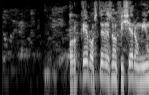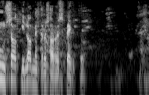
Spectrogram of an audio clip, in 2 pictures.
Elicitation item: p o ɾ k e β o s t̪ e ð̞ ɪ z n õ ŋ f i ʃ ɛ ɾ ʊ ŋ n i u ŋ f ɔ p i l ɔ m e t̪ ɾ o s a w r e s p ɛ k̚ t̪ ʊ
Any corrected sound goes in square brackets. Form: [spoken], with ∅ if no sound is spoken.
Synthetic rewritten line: p o ɾ k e β o s t̪ e ð̞ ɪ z n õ ŋ f i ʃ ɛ ɾ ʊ ŋ n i u ŋ [s] ɔ [k] i l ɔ m e t̪ ɾ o s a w r e s p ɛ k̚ t̪ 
